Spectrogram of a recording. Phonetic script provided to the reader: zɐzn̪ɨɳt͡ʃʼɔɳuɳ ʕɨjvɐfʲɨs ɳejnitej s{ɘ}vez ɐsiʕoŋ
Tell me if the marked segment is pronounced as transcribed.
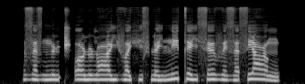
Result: yes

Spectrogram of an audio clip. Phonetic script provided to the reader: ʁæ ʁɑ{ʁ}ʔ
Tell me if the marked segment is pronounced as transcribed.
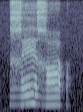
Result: no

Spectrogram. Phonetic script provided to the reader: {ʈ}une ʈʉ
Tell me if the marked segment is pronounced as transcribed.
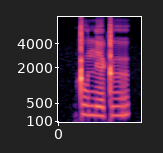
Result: yes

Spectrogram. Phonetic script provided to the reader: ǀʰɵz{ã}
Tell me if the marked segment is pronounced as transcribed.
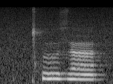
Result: yes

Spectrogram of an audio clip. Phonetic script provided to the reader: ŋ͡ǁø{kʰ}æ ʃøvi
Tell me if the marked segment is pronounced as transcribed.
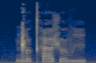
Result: yes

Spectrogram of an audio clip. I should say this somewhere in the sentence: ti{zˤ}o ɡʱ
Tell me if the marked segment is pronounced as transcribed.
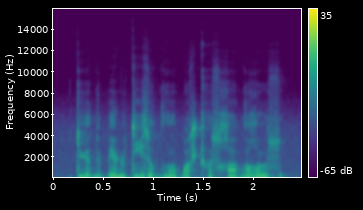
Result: no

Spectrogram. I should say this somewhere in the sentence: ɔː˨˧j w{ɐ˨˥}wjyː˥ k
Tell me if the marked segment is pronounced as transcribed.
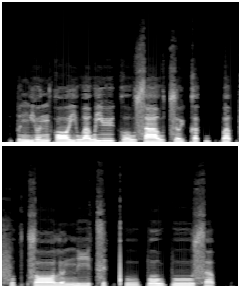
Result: yes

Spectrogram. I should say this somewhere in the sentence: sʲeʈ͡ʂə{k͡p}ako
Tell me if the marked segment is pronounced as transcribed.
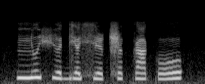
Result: no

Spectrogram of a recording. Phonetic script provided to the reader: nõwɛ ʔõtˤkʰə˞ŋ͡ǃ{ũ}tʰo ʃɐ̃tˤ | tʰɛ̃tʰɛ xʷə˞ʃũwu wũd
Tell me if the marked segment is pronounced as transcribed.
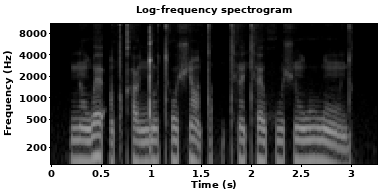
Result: no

